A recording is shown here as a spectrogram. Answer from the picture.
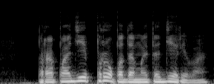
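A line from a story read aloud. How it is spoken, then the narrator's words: Angry reply. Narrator (Russian): сердито отозвался Кешев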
